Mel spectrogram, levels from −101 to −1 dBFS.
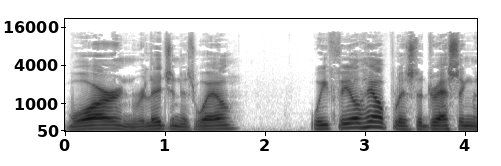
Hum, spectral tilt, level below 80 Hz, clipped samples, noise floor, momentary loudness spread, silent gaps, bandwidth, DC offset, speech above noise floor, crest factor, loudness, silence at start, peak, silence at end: none; -6 dB/octave; -56 dBFS; under 0.1%; -66 dBFS; 10 LU; none; 13.5 kHz; under 0.1%; 49 dB; 16 dB; -18 LUFS; 0 s; -2 dBFS; 0 s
